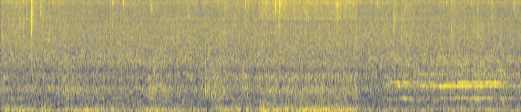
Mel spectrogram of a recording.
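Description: Steady rain with low rumbling thunder rolling underneath, a continuous wash of noise with a slightly heavier surge of rumble midway before settling back to an even downpour.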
